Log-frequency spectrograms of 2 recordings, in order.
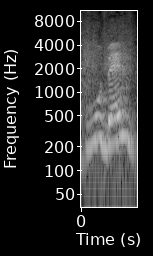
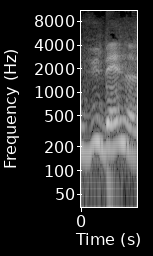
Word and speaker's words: Wuben: Wuben ou Vuben si vous prononcez à la française.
